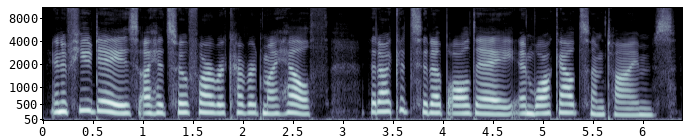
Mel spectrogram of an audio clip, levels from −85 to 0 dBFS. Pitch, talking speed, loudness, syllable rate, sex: 235 Hz, 205 wpm, -16 LUFS, 4.8 syllables/s, female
